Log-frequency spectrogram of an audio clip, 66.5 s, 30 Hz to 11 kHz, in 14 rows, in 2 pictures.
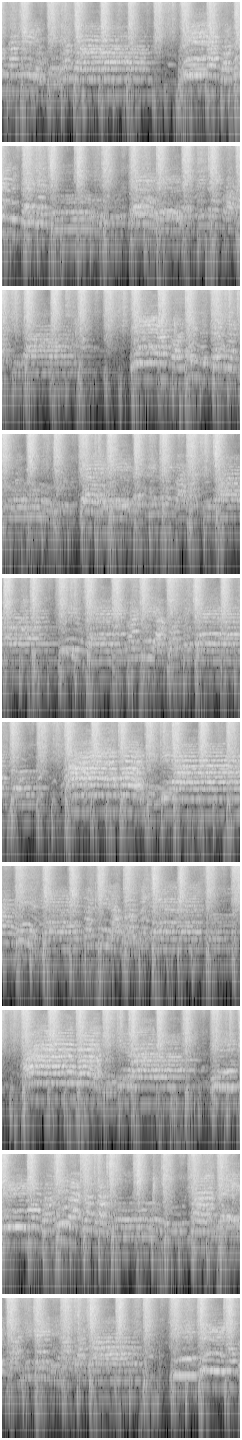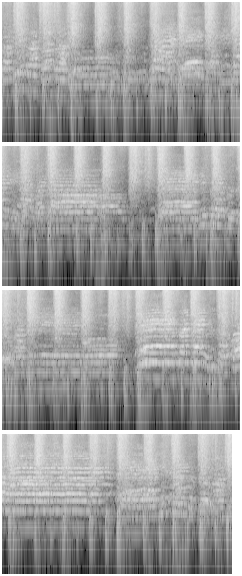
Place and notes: Mapia- Amazonas, Brazilië - santo daime - church
Santo Daime church is founded in the 1930's by Raimundo Irineu Serra aka mestre Irineu. He was a rubber tapper and at one time visited by the holy virgin Mary who instructed him to start this new religion which includes drinking of ayahuasca ('daime') and sing. During festival they are also dancing, from sunset to dawn.
Região Norte, Brasil, 6 July 1996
